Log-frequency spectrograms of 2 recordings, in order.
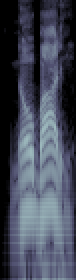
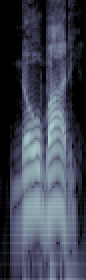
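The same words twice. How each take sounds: The two takes are said the same way.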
